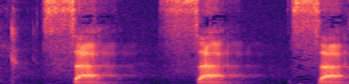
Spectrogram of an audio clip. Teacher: Nah, harus ada suara sofirnya, ya, suara kayak suara siulan yang kecil, tapi jangan sampai berbentuk suara siul, ya, hanya kayak mirip suara apa namanya, desis nafas yang keluar di awal gitu saja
